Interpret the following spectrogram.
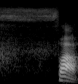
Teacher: is a fricative sound because the air is not totally blocked. So it's fricative.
